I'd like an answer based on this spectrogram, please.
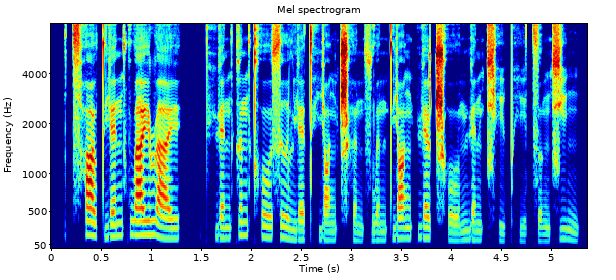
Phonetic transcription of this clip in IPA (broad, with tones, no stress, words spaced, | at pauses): t͡sʰɑ˥˩ʊ̯t̪jɛ˥n kwa˥ɪ̯ ɻa˥ɪ̯ | pʰɥɛ˧˥nkə˥n kʰo˥ʊ̯sɹ̩˥˩ ljɛ˧˥t̪ʰjɑ˧˥ŋʈ͡ʂʰə˨˩n swə˧˥nt̪jɑ˥ŋ pɥɛ˥ʈ͡ʂʰo˧˥ʊ̯ n̪ɥɛ˥˩nt͡ɕʰi˧˥pʰi˨˩ t͡sɤ˧˥ŋɕi˥˩ŋ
